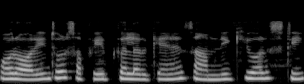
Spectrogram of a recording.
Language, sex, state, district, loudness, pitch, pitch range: Hindi, female, Bihar, Gopalganj, -24 LUFS, 255 Hz, 240-275 Hz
